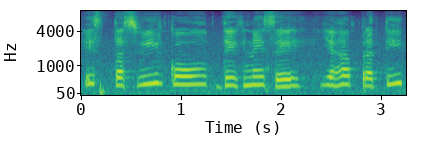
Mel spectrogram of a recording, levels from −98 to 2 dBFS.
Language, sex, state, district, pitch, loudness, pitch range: Hindi, female, Madhya Pradesh, Dhar, 255 Hz, -13 LUFS, 235-275 Hz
